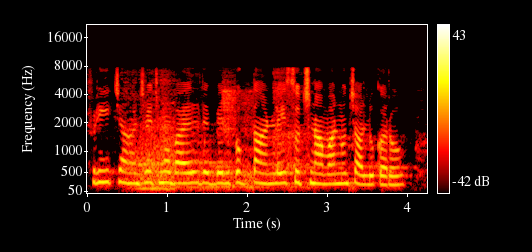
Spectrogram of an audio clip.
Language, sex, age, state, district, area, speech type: Punjabi, female, 18-30, Punjab, Gurdaspur, urban, read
